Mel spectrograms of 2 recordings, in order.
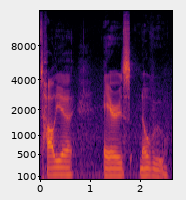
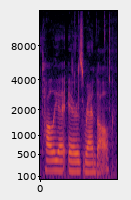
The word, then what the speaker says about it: Thalia Ayres Randolph: sitting to the right of me i got talia ayers novu that's how you say right no oh wow i butchered it right off the right off the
